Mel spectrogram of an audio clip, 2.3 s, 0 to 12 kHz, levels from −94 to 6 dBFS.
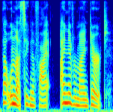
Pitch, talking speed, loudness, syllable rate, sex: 215 Hz, 210 wpm, -18 LUFS, 5.9 syllables/s, female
